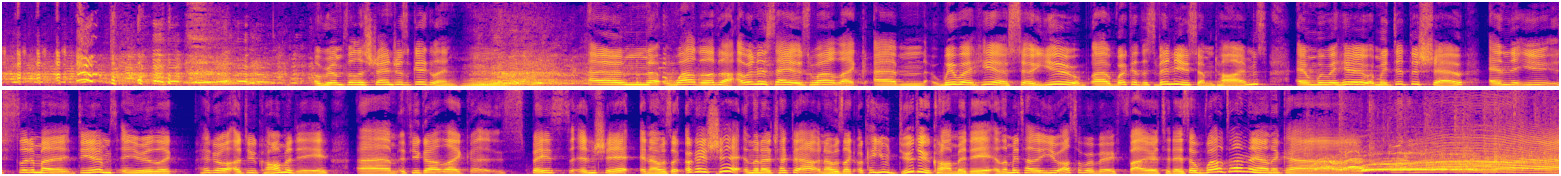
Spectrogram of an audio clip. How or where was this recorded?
busy venue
